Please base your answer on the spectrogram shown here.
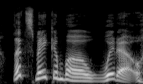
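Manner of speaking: ordinary talk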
